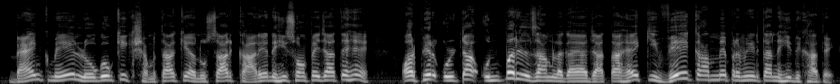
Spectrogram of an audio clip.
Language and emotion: Hindi, angry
